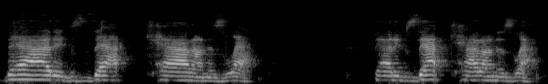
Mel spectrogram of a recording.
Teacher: I take the D at the end of that and I link it to the beginning of exact and it sounds like that exact cat on his lap that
